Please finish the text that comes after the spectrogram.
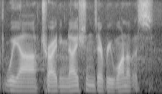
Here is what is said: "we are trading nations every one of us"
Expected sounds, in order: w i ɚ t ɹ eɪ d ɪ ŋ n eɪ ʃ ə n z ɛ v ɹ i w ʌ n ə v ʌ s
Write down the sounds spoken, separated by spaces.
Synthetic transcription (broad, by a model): w i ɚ t ɹ eɪ d ɪ ŋ n eɪ ʃ ə n z ɛ v ɹ i w ʌ n ə v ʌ s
